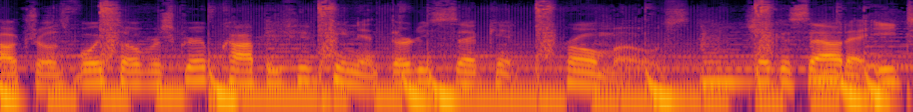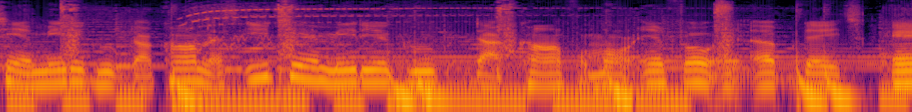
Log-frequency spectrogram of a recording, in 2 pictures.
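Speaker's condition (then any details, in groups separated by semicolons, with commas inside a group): No condition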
